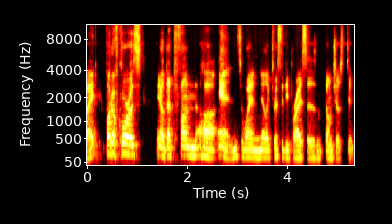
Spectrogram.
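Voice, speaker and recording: A man speaks with an Austrian accent at a moderate pace. His medium pitch shows ordinary variation. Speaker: climate economist. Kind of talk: webinar discussion. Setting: webinar.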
